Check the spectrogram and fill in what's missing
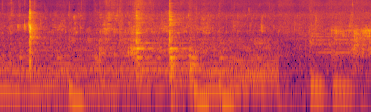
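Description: Finely chopped shallots frying in melted unsalted butter in a pan, a soft steady sizzle with occasional utensil clicks and stirring scrapes, close and fairly quiet.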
